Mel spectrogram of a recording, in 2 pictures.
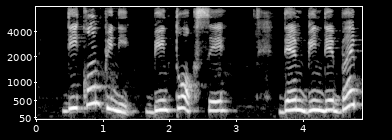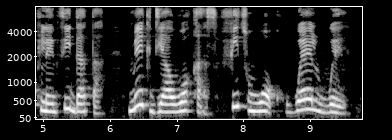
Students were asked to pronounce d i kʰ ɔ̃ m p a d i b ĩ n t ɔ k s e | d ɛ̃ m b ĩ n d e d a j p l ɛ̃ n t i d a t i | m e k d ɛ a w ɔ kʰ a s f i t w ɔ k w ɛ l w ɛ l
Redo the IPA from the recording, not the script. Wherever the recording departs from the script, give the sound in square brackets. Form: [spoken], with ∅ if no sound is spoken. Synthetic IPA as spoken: d i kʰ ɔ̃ m p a [n] i b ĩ n t ɔ k s e | d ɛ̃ m b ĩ n d e [b] a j p l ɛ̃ n t i d a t [a] | m e k d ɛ a w ɔ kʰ a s f i t w ɔ k w ɛ l w ɛ l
